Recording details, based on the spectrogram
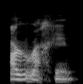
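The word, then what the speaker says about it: الرحيم: Notice how here you do not pronounce the lam in the al here. You're going ar-Rahman, ar-Rahim.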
